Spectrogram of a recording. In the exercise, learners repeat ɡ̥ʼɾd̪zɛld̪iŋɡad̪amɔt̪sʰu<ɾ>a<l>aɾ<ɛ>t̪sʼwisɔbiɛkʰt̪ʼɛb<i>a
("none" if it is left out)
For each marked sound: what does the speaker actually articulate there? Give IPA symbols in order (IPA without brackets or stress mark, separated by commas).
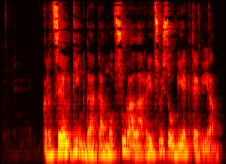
ɾ, l, ɛ, i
